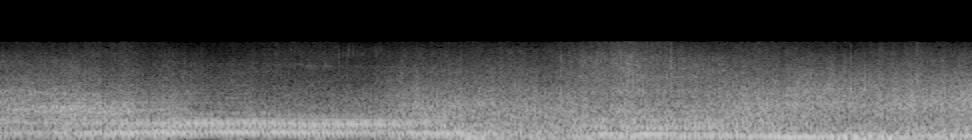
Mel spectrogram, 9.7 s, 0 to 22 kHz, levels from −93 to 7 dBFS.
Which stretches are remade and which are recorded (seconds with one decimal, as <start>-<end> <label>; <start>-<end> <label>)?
0.0-2.7 remade; 2.7-9.7 recorded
